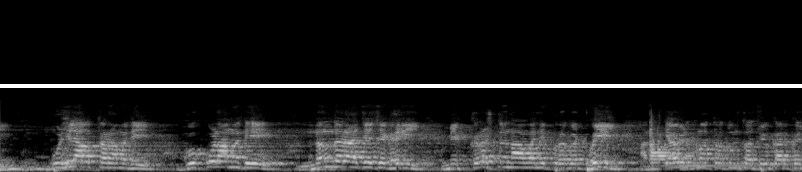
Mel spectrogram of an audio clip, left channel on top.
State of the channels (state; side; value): silent; left; digital silence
